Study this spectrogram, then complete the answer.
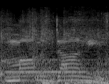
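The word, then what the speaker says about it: Mamdani: Furthermore, the name is Mandani.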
